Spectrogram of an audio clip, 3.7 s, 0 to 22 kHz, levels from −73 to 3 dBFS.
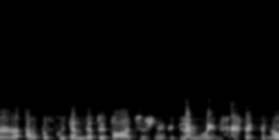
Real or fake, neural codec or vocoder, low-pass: real; none; 7.2 kHz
